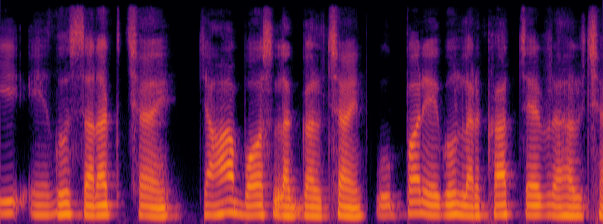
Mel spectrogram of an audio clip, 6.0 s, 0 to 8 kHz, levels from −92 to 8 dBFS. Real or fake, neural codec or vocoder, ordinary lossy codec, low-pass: fake; codec, 16 kHz, 1 kbps, X-Codec, WavLM features, trained on Multilingual LibriSpeech; none; 7.2 kHz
